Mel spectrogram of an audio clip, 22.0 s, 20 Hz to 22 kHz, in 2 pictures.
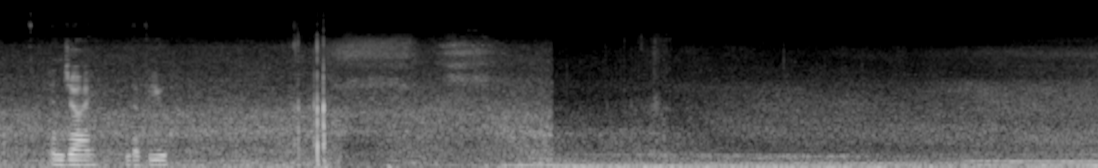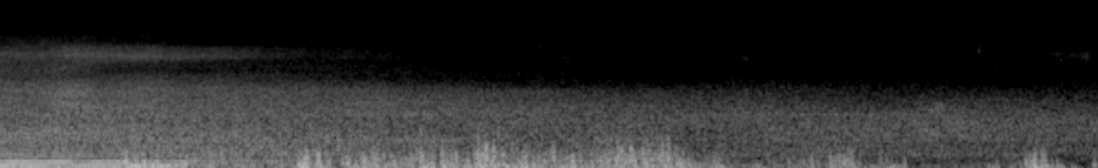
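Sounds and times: vehicle engine humming: 0.0 - 14.0
wind on microphone: 11.6 - 20.2, 20.8 - 21.9.

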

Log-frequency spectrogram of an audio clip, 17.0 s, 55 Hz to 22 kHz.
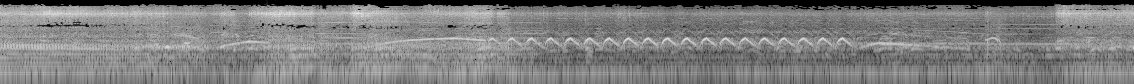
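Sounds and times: car engines running: 0.0 - 17.0
electronic siren wailing and yelping: 2.5 - 17.0.

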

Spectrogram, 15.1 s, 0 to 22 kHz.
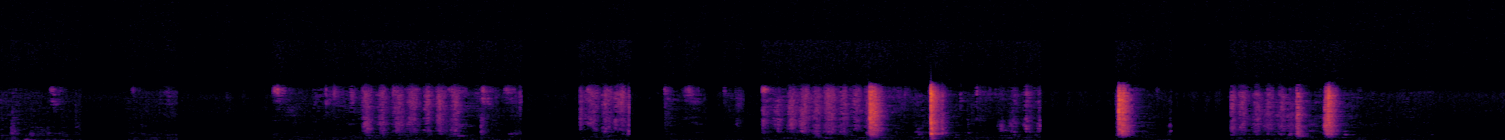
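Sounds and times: hands scraping on counter: 12.3 - 13.4.

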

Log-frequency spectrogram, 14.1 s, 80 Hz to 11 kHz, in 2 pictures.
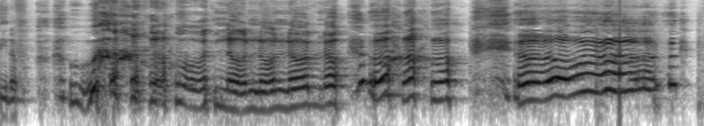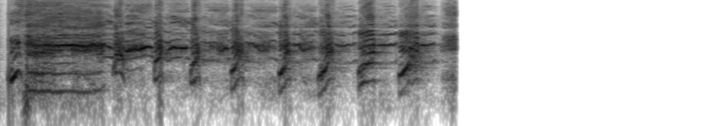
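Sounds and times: person laughing hard: 0.6 - 11.6.

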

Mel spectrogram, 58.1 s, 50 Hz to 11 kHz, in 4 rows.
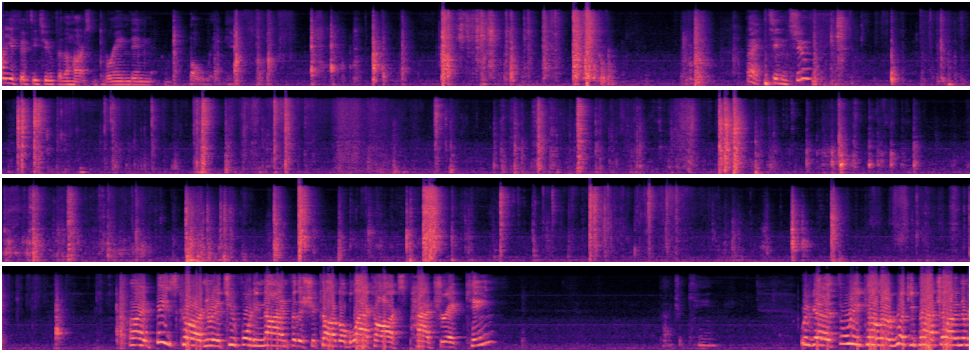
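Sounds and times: plastic wrap crinkling: 36.7 - 39.8.

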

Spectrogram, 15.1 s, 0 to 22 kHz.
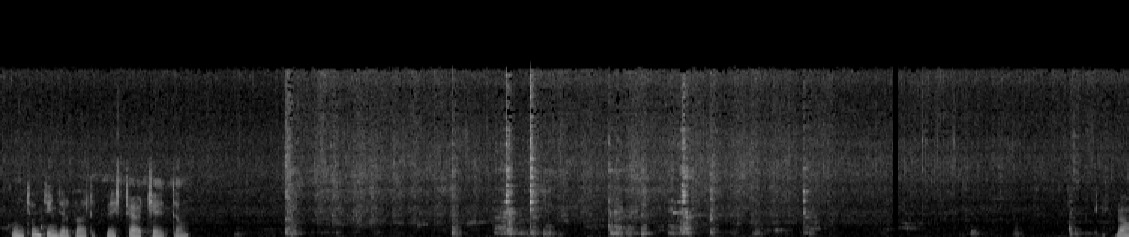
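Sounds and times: onions sizzling in oil: 0.0 - 15.0
spoon scraping a metal pot: 3.8 - 5.0, 5.8 - 10.9.

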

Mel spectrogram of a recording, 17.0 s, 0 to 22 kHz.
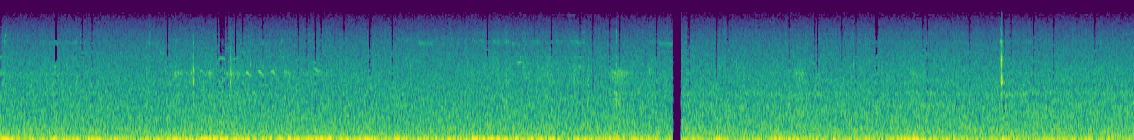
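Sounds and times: bird chirping: 2.2 - 5.0, 6.1 - 10.1.

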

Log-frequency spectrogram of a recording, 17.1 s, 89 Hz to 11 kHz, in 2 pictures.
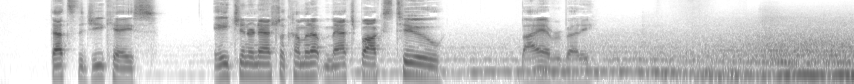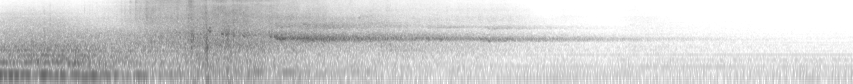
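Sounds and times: car engine: 1.4 - 17.0
high whine falling in pitch: 1.6 - 9.8.

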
